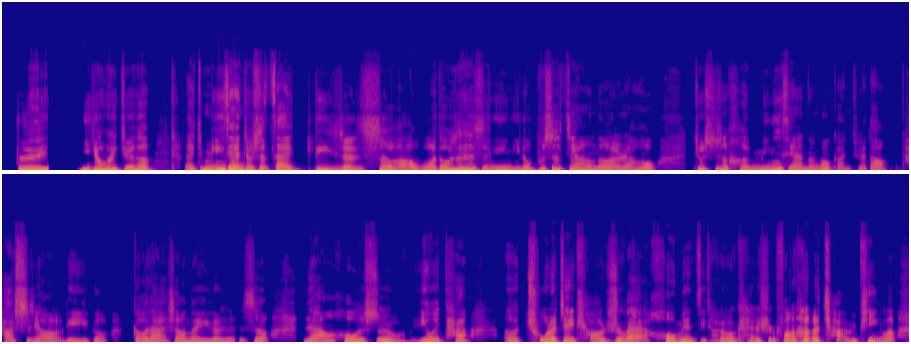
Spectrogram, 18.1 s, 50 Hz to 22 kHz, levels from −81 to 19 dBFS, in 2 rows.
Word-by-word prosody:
对， 350 -2 +6 0.3
你 275 -2 +2
就 330 +3 +5
会 355 -1 +5
觉 265 -4 +1
得， 305 0 +3 0.3
哎， 295 0 0
这 335 +1 +1
明 315 +3 +8
显 380 -8 +9
就 285 - +2
是 275 -1 +1
在 270 -1 +1 0.2
立 265 -6 0
人 195 -2 -1
设 285 +7 -1
啊。 235 -2 -1
我 180 -5 -1
都 295 +3 +3
认 340 -1 +5
识 250 -4 -4
你， 200 -1 0
你 180 -4 -2
都 235 - 0
不 310 +3 -3
是 335 0 +1
这 340 +2 -2
样 300 -7 0
的。 210 -5 -1
然 215 +3 -4
后， 290 0 -2 0.4
就 340 -5 +1
是 315 0 -2
很 230 -6 -4
明 200 - +2
显 225 - -2
能 185 +1 -4
够 215 0 0
感 - - -12
觉 165 0 -12
到， 200 -1 -6
她 210 +9 -7
是 195 -3 -5
要 180 -2 -4
立 195 -4 -5
一 175 - -6
个 170 -2 -8 0.2
高 205 -1 -3
大 195 -3 -2
上 190 0 -3
的 165 -2 -2
一 170 +1 -3
个 180 -1 -3
人 155 -2 -7
设。 195 +1 -3 0.3
然 180 +4 -1
后 235 -6 +2
是 220 0 0 0.2
因 275 -3 +2
为 280 - +2
她， 265 0 -3 0.3
呃， 180 -1 -3
除 235 +8 0
了 270 - +6
这 265 -2 +1
条 185 -3 -4
之 205 +4 -1
外， 240 0 0
后 295 -5 +1
面 200 -3 +2
几 - - -10
条 150 +3 -11
又 185 - +1
开 185 +4 -5
始 170 -5 -4
放 170 - +2
她 225 +5 +4
的 205 0 +4
产 205 -1 -5
品 - - 0
了， - - -2
225 Hz, 270 characters per minute, -23 LUFS, 190-285 Hz, 0.4 s, 显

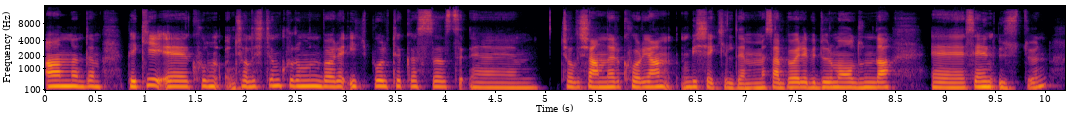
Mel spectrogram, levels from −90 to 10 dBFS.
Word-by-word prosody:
Anladım. 205 -1 +6 0.3
Peki, 195 +4 +2
eee, 200 -1 +3
kunu 205 -1 -1
ı - - -5
çalıştığın 205 +4 -2
kurumun, 210 -2 +2
böyle, 200 0 0
iç 205 0 -5
politikası 205 -2 -2
se 190 - -6
emm, 165 -2 -4 0.2
çalışanları 180 0 +1
koruyan 185 +1 +2
bir 185 +2 -1
şekilde 160 -4 -4
mi? 155 - -3
Mesela 165 0 0
böyle 175 0 +2
bir 170 - -2
durum 175 0 +1
olduğunda, 175 +1 +2 0.4
eee, 170 -1 +1
senin 190 +2 +4
üstün, 170 +7 -5
185 Hz, 145 wpm, -22 LUFS, 170-200 Hz, 0.4 s, Anladım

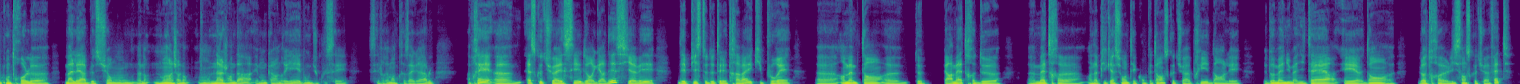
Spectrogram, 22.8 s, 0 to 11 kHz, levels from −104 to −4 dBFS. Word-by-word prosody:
contrôle, 135 +1 +3
heu, 120 -1 +1 0.3
malléable 125 0 +3
sur 130 +1 -2
mon, 120 +2 -1
ah 120 - -3
non 125 -1 -3
mon 130 +1 +3
agenda 125 0 +1
mon 125 0 0
agenda 135 +5 +2
et 115 - -8
mon 120 +1 0
calendrier 125 +5 -2
et 135 - -1
donc 120 0 -2
du 120 - -9
coup 145 +5 -23
c'est 110 -6 -10 0.3
c'est - - -13
vraiment 120 +2 -2
très 125 -1 -9
agréable. 125 +4 -2 0.5
Après, 175 -3 +3
hem, 120 0 -1
est-ce 160 0 0
que 175 - +1
tu 140 - -5
as 125 - +4
essayé 145 +5 +2
de 135 - 0
regarder 120 - +3
s'il 230 - -2
y - - +3
avait 155 +2 +1 0.3
des 120 +1 +3
pistes 140 +1 -1
de 125 - +2
télétravail 130 +8 +1
qui 175 -8 -8
pourraient, 140 +4 +1 0.4
heu, 115 0 -3
en 130 - +1
même 125 -1 +6
temps, 150 -1 +2
heu, 120 0 -2 0.2
te 125 -3 -2 0.3
permettre 130 -1 +2
de, 125 0 +1 0.5
heu, 115 0 -3
mettre, 130 0 +2
heu, 115 -1 -1 0.2
en 120 -1 0
application 135 +3 0
tes 125 -1 -3
compétences 135 +8 -1
que 140 - -3
tu 130 -1 -8
as - - -2
appris 155 +8 -1
dans 115 -3 -3
les 115 -2 -4 0.3
domaines 125 +1 +4
humanitaires 140 +6 +2
et 130 0 +2
heu, 110 -2 -3
dans, 125 0 +2
heu, - - -6 0.4
l'autre 130 -2 0
licence 120 +3 0
que 125 - -4
tu 120 - -9
as 120 - -2
faite? 175 +4 -2
125 Hz, 195 wpm, -21 LUFS, 120-135 Hz, 0.5 s, même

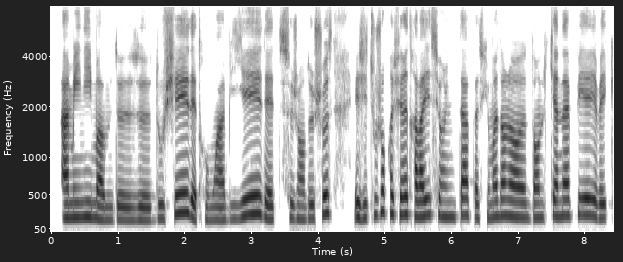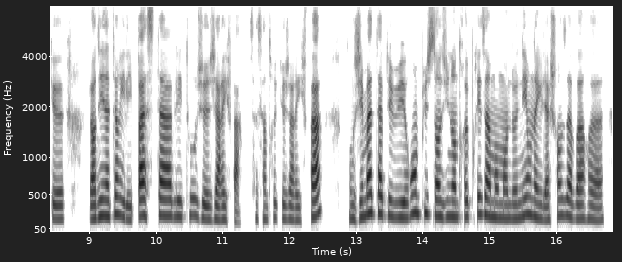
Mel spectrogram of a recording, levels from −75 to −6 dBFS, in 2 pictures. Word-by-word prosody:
un 195 0 +7
minimum 195 -4 +1
de 165 -1 -1
se 165 0 -1
doucher, 215 +10 +2
d'être 185 - +1
au 165 - -6
moins 170 0 0
habillée, 205 +9 +2
d'être 175 -4 0
ce 190 - -4
genre 180 -1 -4
de 185 +1 -2
choses 245 +6 +1 0.3
et 195 - +3
j'ai 190 0 -2
toujours 230 +8 -2
préféré 240 -2 +2
travailler 210 0 +4
sur 225 -3 -3
une 205 0 -5
table 225 0 +2
parce 190 -2 -4
que - - -10
moi 205 +1 +1
dans 215 +1 +2 0.3
l 195 - -5
dans 195 +2 0
le 200 - -6
canapé 220 +1 +2
avec, 190 -1 -3
heu, 180 0 -1 0.4
l'ordinateur 210 +5 +1
il 205 -4 -4
est 170 - -7
pas 220 0 +6
stable 215 -2 +2
et 210 - -3
tout 225 0 -8
je 195 -2 -4
je 175 - -2
j'arrive 170 -1 -2
pas, - - -4
ça 185 - -15
c'est 180 - -10
un - - -10
truc 190 +1 -13
que 185 - -6
j'arrive 165 -3 -6
pas. 215 +4 +6 0.4
Donc 185 0 -6
j'ai 205 +3 -3
ma 250 +3 +6
table 245 -1 0
de 220 - -2
bureau, 200 +4 -2
en 260 - +2
plus, 245 0 -4
dans 215 -1 +2
une 205 +1 -5
entreprise 210 +4 -3
à - - +6
un - - 0
moment 190 -2 -3
donné 190 +5 -3
on 235 - -3
a 200 - 0
eu - - -6
la 170 0 -2
chance 220 +5 -5
d'avoir, 185 -3 0
heu 165 -2 -2
200 Hz, 255 wpm, -23 LUFS, 180-220 Hz, 0.4 s, un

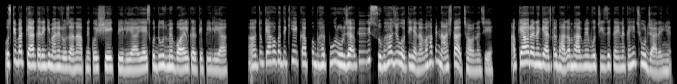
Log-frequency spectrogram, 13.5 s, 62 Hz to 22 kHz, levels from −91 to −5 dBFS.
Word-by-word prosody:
उसके 255 +5 +1
बाद 295 -1 +2
क्या 240 -3 +6
करें 230 -1 +1
कि 245 - +2
माने 215 -1 +2
रोजाना 190 -2 -1
आपने 190 +1 -5
कोई 190 +1 0
शेक 195 -2 +3
पी 185 -2 +1
लिया 170 0 -1
या 185 +2 +1
इसको 215 +3 0
दूध 225 +2 +2
में - - +3
बॉइल 185 +1 +3
करके 185 -1 -2
पी 180 0 -5
लिया, 170 -2 -3 0.4
अ, 225 +1 -2
तो 280 +5 -5
क्या 285 +1 0
होगा? 300 +1 -2
देखिए 280 +3 -5
1 270 -1 -8
आपको 260 +2 -2
भरपूर 270 +5 -1
ऊर्जा 240 -2 +4
क्योंकि 300 +7 -6
सुबह 230 - 0
जो 285 0 -1
होती 225 -2 +1
है 195 - -1
ना 170 0 -4
वहाँ 230 +9 -2
पे 320 - -9
नाश्ता 220 +3 +1
अच्छा 180 -2 -3
होना 165 0 -6
चाहिए। 90 - -7 0.4
अब 230 - -2
क्या 275 0 +7
हो 290 - +5
रहा 280 - +3
है - - +1
ना 255 - +5
कि 245 - +3
आजकल 225 +2 +1
भागम-भाग 215 +1 +1
में 225 - 0
वो 220 +1 +1
चीजें 215 0 -4
कहीं 210 -2 -3
न 210 +1 -2
कहीं 235 +5 0
छूट 260 -4 0
जा 170 -5 -2
रही 150 +3 -7
हैं 160 - -8
220 Hz, 265 wpm, -22 LUFS, 190-255 Hz, 0.4 s, क्या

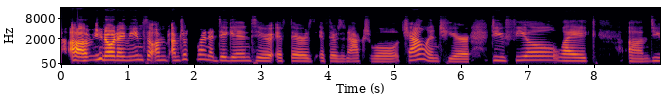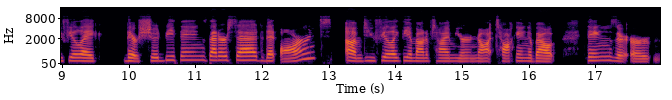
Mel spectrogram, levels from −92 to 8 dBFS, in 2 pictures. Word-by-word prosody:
Um, 240 - +12
you 320 +6 +2
know 265 - +12
what 270 -1 +11
I 255 0 +5
mean? 270 +3 -1
So 280 - -1
I'm 260 +1 +2
I'm 245 0 +4
just 315 +3 -7
trying 310 -1 -2
to 255 - -1
dig 235 +1 -2
in 230 0 -3
to 210 -2 -3
if 205 - -9
there's 200 -2 -3
if 210 -4 -11
there's 190 -2 -8
an 185 +1 -13
actual 180 -1 -6
challenge 255 - +1
here? 170 -3 -2 0.3
Do 250 - -5
you 235 -1 -3
feel 260 +2 -5
like, 215 -2 0 0.6
um 185 -1 -5
Do 220 - -12
you 215 - -9
feel 220 +1 -5
like 200 -2 -1 0.4
there 200 -2 -1
should 215 +2 -6
be 260 0 -5
things 265 0 -9
that 255 -1 +2
are 260 0 +1
said 255 -1 0
that 215 0 -1
aren't? 255 - -1 0.4
Um, 210 -4 +4
do 225 +2 -13
you 220 - -12
feel 225 +1 -4
like 220 -1 -2
the 230 -1 -5
amount 205 -1 -2
of 200 - -17
time 195 0 -4
you're 190 -1 -6
not 190 0 -1
talking 205 +2 -4
about 190 -2 +2 0.5
things 240 -1 -4
or 190 -1 -1
or, 180 0 -4
220 Hz, 190 wpm, -25 LUFS, 195-255 Hz, 0.6 s, Um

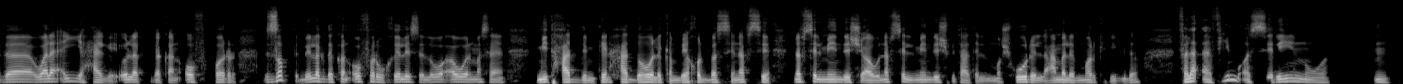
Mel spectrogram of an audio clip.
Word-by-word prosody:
ده 120 +1 +2
والّا 130 +3 +3
أي 140 -3 -3
حاجة، 105 -4 -2
يقول 115 - +1
لك 110 0 0
ده 100 - -3
كان 100 0 -5
offer 110 -2 -1 0.3
بالضبط، 200 - 0
بيقول 120 +5 0
لك 145 - +4
ده 120 -1 -1
كان 120 - -1
offer 130 0 0
وخلص، 120 +1 0
اللي 110 +1 -2
هو 120 - 0
أوّل 120 -1 +1
مثلًا 115 -2 -5 0.3
100 120 +1 +6
حد، 110 -2 +3
200 105 +3 0
حد 110 -1 +1
هو 115 +2 +7
اللي 110 -1 +3
كان 95 -2 -4
بياخد 105 +1 +1
بس 110 0 -1
نفس 110 +2 0 0.3
نفس 120 +3 +3
الMain 115 -2 +2
dish 110 - -1
أو 95 -1 +4
نفس 115 +3 -2
الMain 110 0 -1
dish 115 - -4
بتاعة 90 -2 -4
المشهور 95 +6 +2
اللي 90 -3 -1
عمل 100 +1 +2
الmarketing 100 +2 -3 0.2
ده، 100 +5 -6 0.3
فلأ 115 - +4
في 180 - -4
مؤثّرين 125 - 0
و 100 -2 -5 0.5
إمم. 110 -5 -3
110 Hz, 205 wpm, -25 LUFS, 105-120 Hz, 0.5 s, هو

